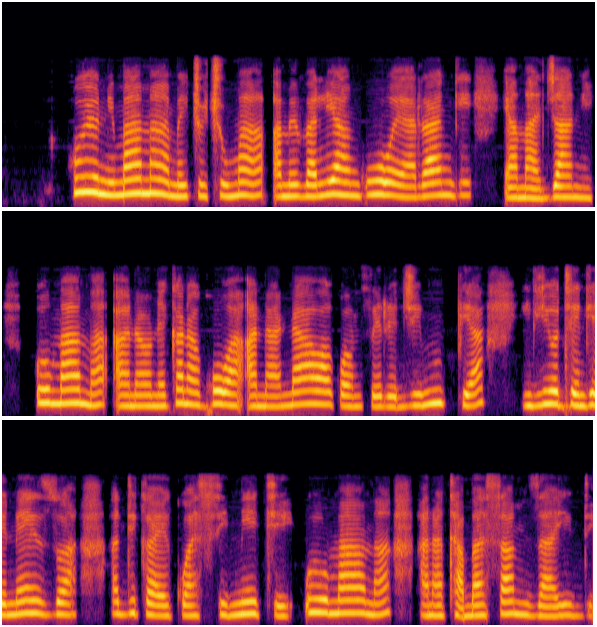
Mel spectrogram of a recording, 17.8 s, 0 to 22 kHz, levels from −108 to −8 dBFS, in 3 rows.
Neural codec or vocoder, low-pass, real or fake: codec, 16 kHz, 2 kbps, FunCodec, trained on LibriTTS, 25 frames a second; 7.2 kHz; fake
